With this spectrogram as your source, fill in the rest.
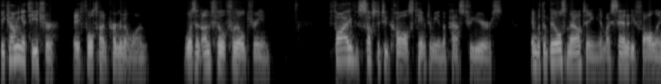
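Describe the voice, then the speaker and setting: In a Canadian accent and a plain, everyday voice, a man talks at a fairly quick pace with a medium pitch and ordinary pitch variation, the sound dry and close with no echo against a quiet background. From Canada, Halifax, Nova Scotia. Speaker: author. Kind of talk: reading aloud.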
